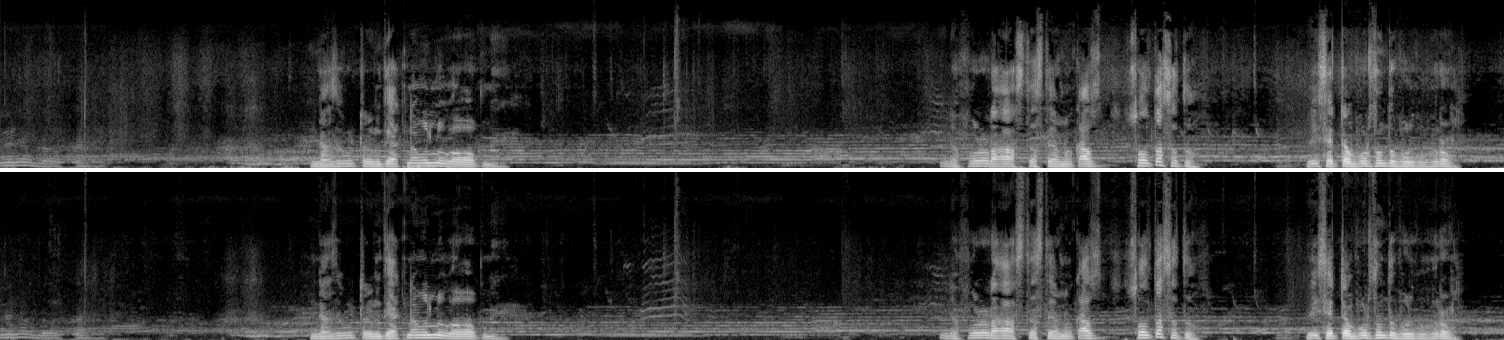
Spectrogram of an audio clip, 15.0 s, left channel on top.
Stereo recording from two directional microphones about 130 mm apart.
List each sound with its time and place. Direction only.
3.2 s speech: 60° right (ahead or behind)
9.5 s speech: 65° right (ahead or behind)
13.0 s speech: 65° right (ahead or behind); by 14.6 s 90° right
